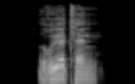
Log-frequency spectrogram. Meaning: inflection of rühren: 1. first/third-person plural preterite 2. first/third-person plural subjunctive II
- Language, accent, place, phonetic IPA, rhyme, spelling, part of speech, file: German, Germany, Berlin, [ˈʁyːɐ̯tn̩], -yːɐ̯tn̩, rührten, verb, De-rührten.ogg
